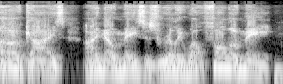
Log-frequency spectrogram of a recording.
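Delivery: gruff, rough, creaky beast character voice. Retelling own in-game lines as a minotaur barbarian: minotaur character voice. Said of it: "the character's voice, because he was a minotaur".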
